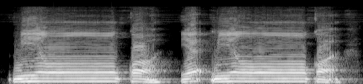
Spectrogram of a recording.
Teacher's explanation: Nah, sama sebagaimana yang awal, yaitu ada bacaan ikhfa hakiki. Kita bacanya nunnya disamarkan langsung ke huruf qaf yang dia menebal.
